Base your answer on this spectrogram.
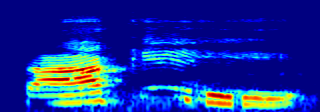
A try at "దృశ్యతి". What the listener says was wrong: దాకి వట్రసుడు అండి, వట్రసుడి. అరుకారం దృశ్యతి. దా అండి, దా దా దా దా.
